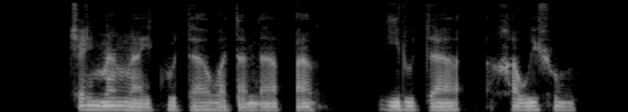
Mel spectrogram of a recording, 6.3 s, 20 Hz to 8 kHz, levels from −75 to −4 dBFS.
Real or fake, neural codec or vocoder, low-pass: fake; codec, 16 kHz in and 24 kHz out, 1.1 kbps, FireRedTTS-2 codec; 7.2 kHz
